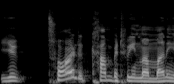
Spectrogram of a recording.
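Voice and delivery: plain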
